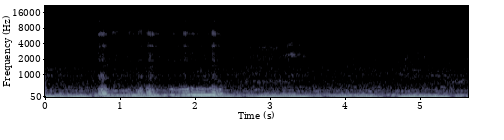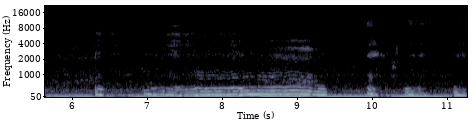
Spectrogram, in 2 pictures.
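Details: A sleeping Jack Russell Terrier snores indoors, with two drawn-out, nasal, slightly wavering tones, a short one early on and a longer one later, over a steady low hum.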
